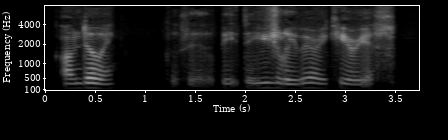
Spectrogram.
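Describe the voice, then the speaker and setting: A soft-spoken woman at a moderate pace, with a dry, close sound and no echo. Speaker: craft vlogger. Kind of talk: casual vlog. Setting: home workshop at night. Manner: hesitant, many fillers.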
